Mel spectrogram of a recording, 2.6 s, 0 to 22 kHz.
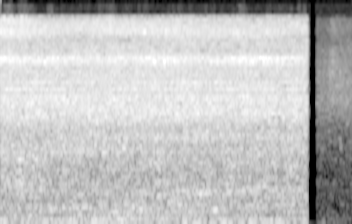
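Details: Yamaha Fazer 250 / FZ25 riding after replacing the sealed chain's master link clip to cure a "tec tec" snapping: even road and engine rush with no ticking or snapping from the chain; normal chain drive.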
